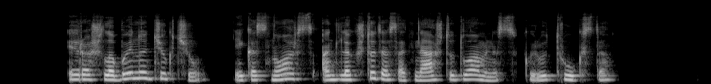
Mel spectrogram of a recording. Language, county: Lithuanian, Vilnius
